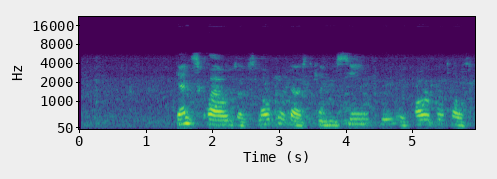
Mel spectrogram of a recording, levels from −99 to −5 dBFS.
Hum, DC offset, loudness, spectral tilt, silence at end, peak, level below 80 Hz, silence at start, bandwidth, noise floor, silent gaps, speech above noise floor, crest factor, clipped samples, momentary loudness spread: none; under 0.1%; -26 LUFS; -9.5 dB/octave; 0.15 s; -8 dBFS; -64 dBFS; 1.45 s; 5.8 kHz; -57 dBFS; none; 32 dB; 18 dB; under 0.1%; 12 LU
